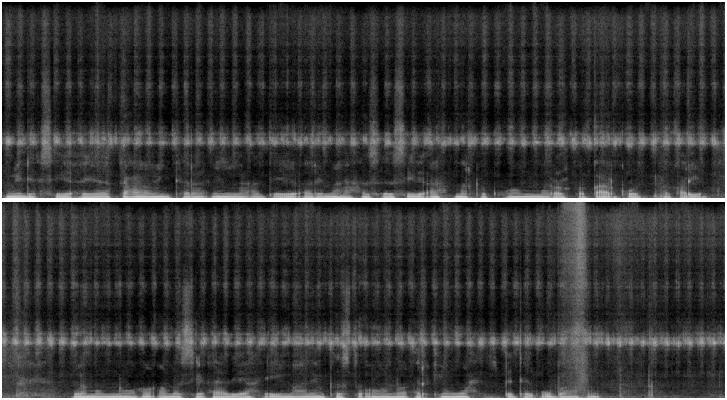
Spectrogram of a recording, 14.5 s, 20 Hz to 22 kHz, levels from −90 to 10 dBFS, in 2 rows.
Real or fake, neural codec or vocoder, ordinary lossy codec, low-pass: fake; codec, 44.1 kHz, 7.8 kbps, DAC; none; none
